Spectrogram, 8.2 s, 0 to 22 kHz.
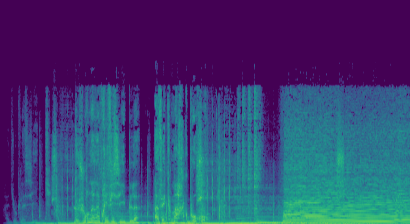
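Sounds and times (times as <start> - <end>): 
speech: 0.2 - 4.4, 5.1 - 6.9
low tones: 4.1 - 8.2
foghorn of an ocean liner: 5.6 - 8.2.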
